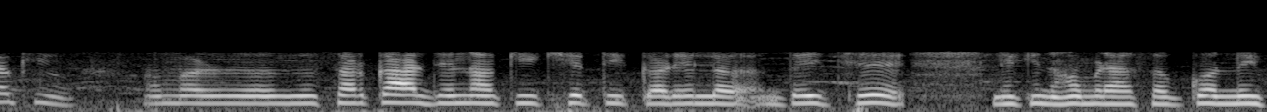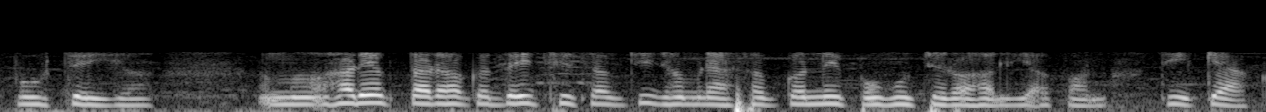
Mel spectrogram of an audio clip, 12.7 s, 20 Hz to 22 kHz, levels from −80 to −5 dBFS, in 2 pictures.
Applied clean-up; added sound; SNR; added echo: none; none; none; none.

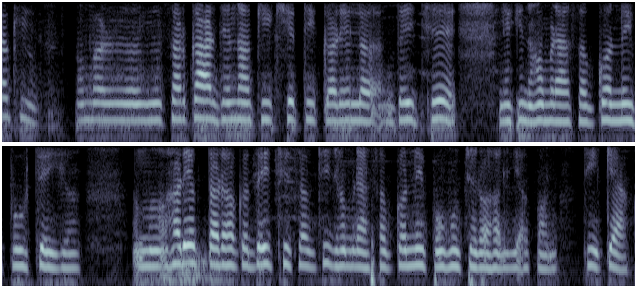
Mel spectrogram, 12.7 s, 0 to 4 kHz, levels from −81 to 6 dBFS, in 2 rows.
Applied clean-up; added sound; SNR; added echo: neural mask model RNNoise.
